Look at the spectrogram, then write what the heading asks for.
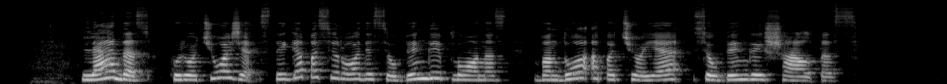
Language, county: Lithuanian, Tauragė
